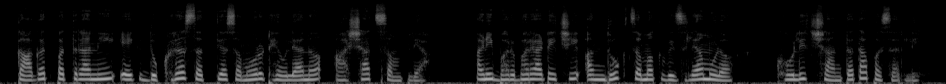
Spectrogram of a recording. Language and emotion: Marathi, sad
